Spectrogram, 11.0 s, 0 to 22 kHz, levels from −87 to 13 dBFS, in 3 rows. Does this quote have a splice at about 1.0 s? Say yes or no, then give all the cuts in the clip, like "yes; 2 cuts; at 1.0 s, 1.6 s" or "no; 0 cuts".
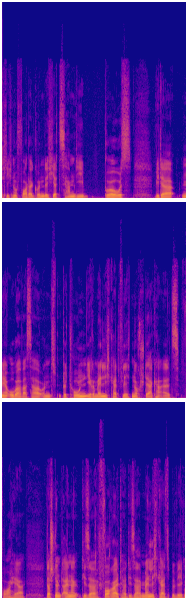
no; 1 cut; at 8.2 s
